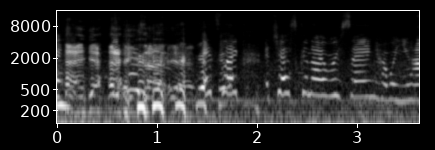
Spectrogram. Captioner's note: laughs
